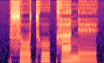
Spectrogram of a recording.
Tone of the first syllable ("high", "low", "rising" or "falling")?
low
